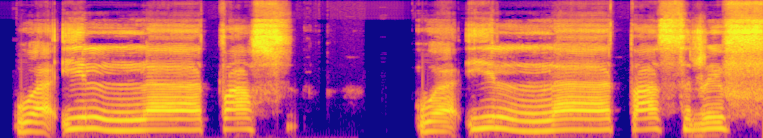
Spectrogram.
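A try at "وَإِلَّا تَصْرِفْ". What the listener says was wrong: Tebalkan lagi. Yang ini kurang tebal. Suaranya yang awal bagus. Yang ini kurang tebal.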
